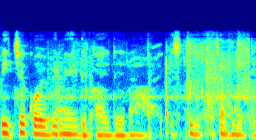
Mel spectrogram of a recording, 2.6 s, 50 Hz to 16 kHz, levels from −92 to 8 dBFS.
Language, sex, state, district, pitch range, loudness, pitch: Hindi, female, Chhattisgarh, Korba, 145-175 Hz, -19 LUFS, 160 Hz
